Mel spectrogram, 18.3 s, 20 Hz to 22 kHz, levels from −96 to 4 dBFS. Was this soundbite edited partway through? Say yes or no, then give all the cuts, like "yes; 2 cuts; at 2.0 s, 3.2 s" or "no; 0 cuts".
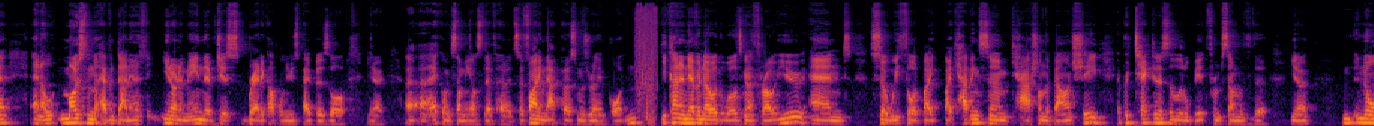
yes; 1 cut; at 8.6 s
